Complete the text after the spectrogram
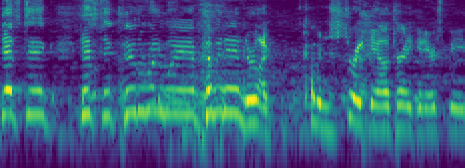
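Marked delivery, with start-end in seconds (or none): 0.0-2.4 mock, very high, frantic, panicked screaming. Retelling older flyers whose model plane engines failed, retelling a scream. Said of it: "They just start screaming".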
